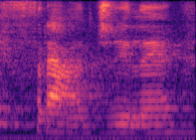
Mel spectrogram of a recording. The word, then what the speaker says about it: fragile: Preziosa e fragile. O G, explosivo.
